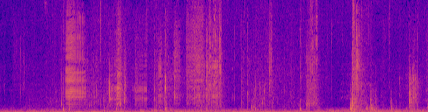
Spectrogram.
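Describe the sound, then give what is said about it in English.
Slow footsteps of a man walking through a dark room toward the bathroom cross a creaking floor, with irregular groans and soft thuds of the boards over a steady low hum. There is no talking. “He walks towards the bathroom.”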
